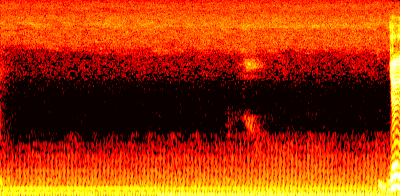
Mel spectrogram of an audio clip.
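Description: Steady low hiss and electrical hum from an old broadcast recording, with no crowd or game sound standing out.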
